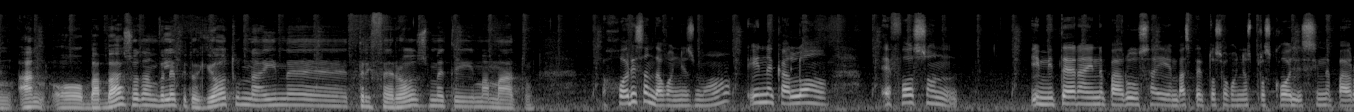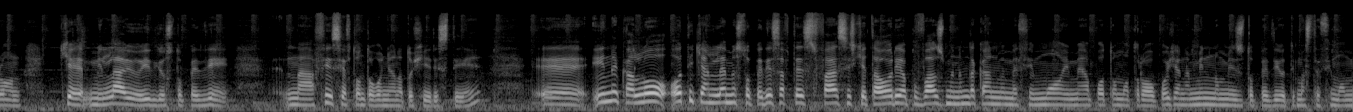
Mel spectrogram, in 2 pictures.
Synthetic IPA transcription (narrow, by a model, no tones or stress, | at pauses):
ɐnobɐbɐso̞t̪ɐɱvle̞pit̪oʝo̞t̪unɐine̞t̪ɾife̞ɾo̞zme̞t̪imɐmɐt̪ṵ | xo̞ɾisɐnd̪ɐɣo̞nizmoine̞kɐlo̞ | e̞fo̞so̞n | imit̪e̞ɾɐine̞pɐɾusɐie̞mbɐsi̥peipt̪o̞sio̞ɣo̞ɲo̞spɾo̞sko̞ʎisi̥sine̞pɐɾo̞n | ce̞milɐio̞iðʝo̞st̪o̞pe̞ði | nɐːfisiɐft̪o̞nt̪oɣo̞ɲo̞nɐt̪oçiɾist̪i | ine̞kɐlo̞o̞t̪iceɐnle̞me̞st̪ope̞ðiseɐft̪e̞st̪i̥sfɐsisce̞t̪ɐo̞ɾiɐpuvɐzumenɐmint̪ɐkɐnume̞me̞θimo̞ime̞ɐpo̞t̪o̞mo̞t̪ɾo̞po̞ʝɐnɐminːo̞mizit̪o̞pe̞ðio̞t̪iimɐst̪e̞θimom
